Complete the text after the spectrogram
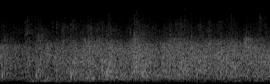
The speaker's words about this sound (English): Please, can we give her a round of applause?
